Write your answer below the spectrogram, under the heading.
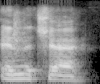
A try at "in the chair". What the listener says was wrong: In the chair. It's not in the chair, okay? It's in the chair, okay? There's no R, okay?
